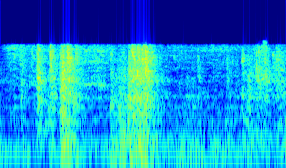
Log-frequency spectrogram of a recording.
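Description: A few short scratchy rustling noises close to the microphone, the strongest about half a second and one second in, over a faint steady low hum: handling noise of a phone held against a surface.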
